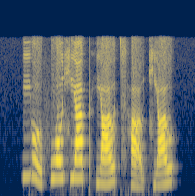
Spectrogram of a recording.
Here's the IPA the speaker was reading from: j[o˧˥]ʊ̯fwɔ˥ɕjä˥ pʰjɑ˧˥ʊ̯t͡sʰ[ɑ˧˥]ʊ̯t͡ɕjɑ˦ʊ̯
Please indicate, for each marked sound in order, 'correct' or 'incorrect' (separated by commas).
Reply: incorrect, incorrect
